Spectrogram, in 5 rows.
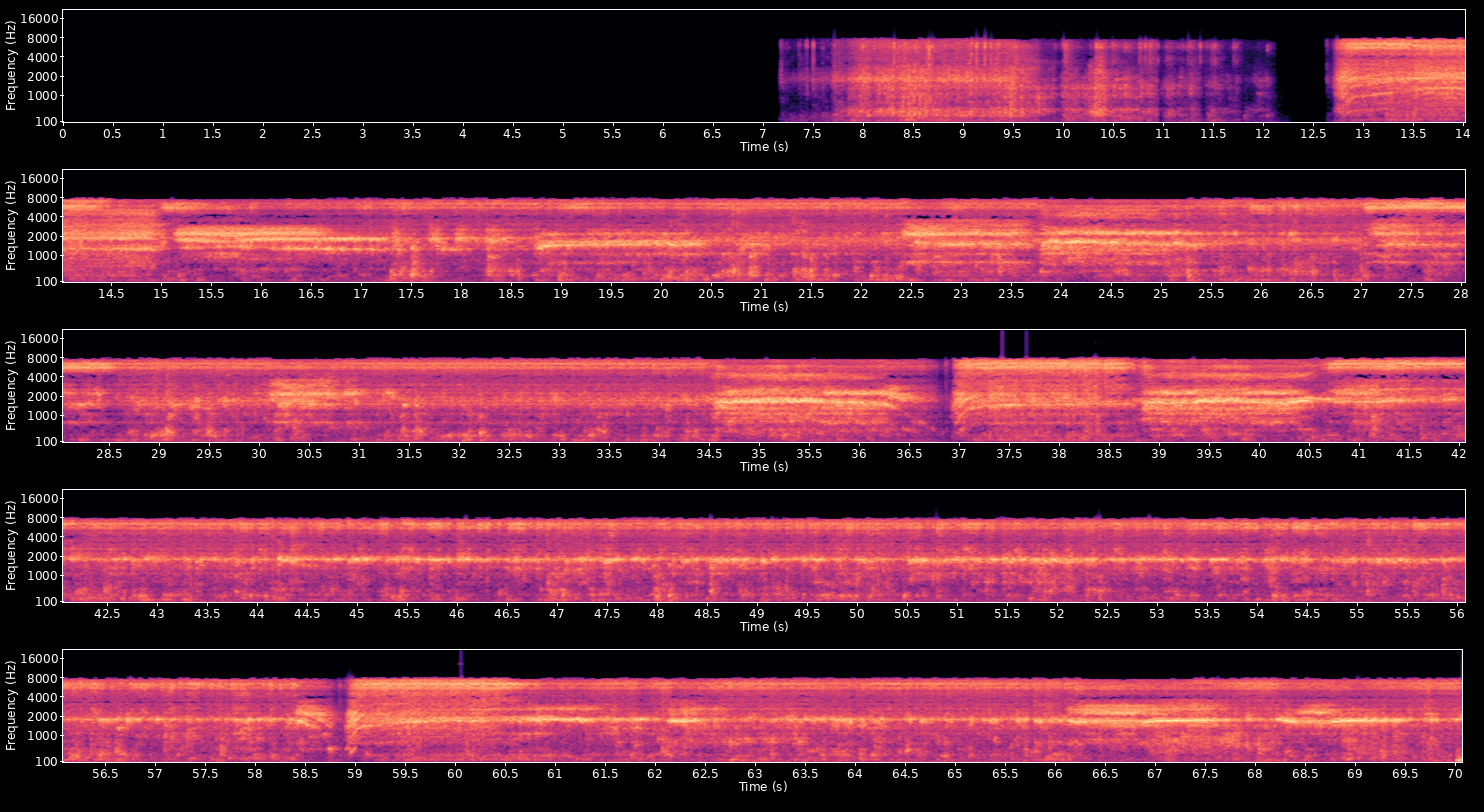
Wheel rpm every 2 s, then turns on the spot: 0, 0, 0, 0, 30, 20, 40, 160, 160, 170, 200, 200, 200, 200, 200, 200, 200, 200, 130, 190, 210, 230, 230, 230, 230, 230, 230, 230, 230, 160, 220, 230, 230, 220, 230.
8-12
